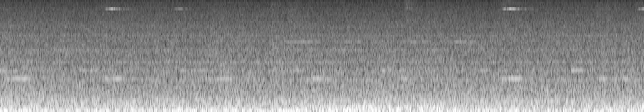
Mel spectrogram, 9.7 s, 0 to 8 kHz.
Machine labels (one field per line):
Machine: fan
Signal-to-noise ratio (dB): -6 dB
